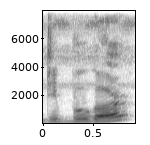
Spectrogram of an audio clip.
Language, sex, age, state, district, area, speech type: Assamese, male, 45-60, Assam, Jorhat, urban, spontaneous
